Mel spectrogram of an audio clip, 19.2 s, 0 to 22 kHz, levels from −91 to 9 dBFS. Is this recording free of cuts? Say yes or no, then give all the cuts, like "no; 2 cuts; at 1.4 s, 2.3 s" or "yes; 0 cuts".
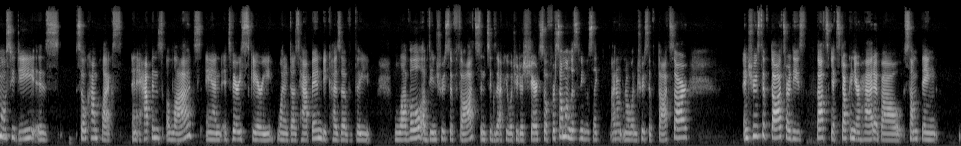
yes; 0 cuts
